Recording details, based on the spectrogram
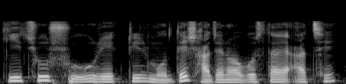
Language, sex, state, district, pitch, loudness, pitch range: Bengali, male, West Bengal, Cooch Behar, 120 Hz, -19 LUFS, 115-155 Hz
